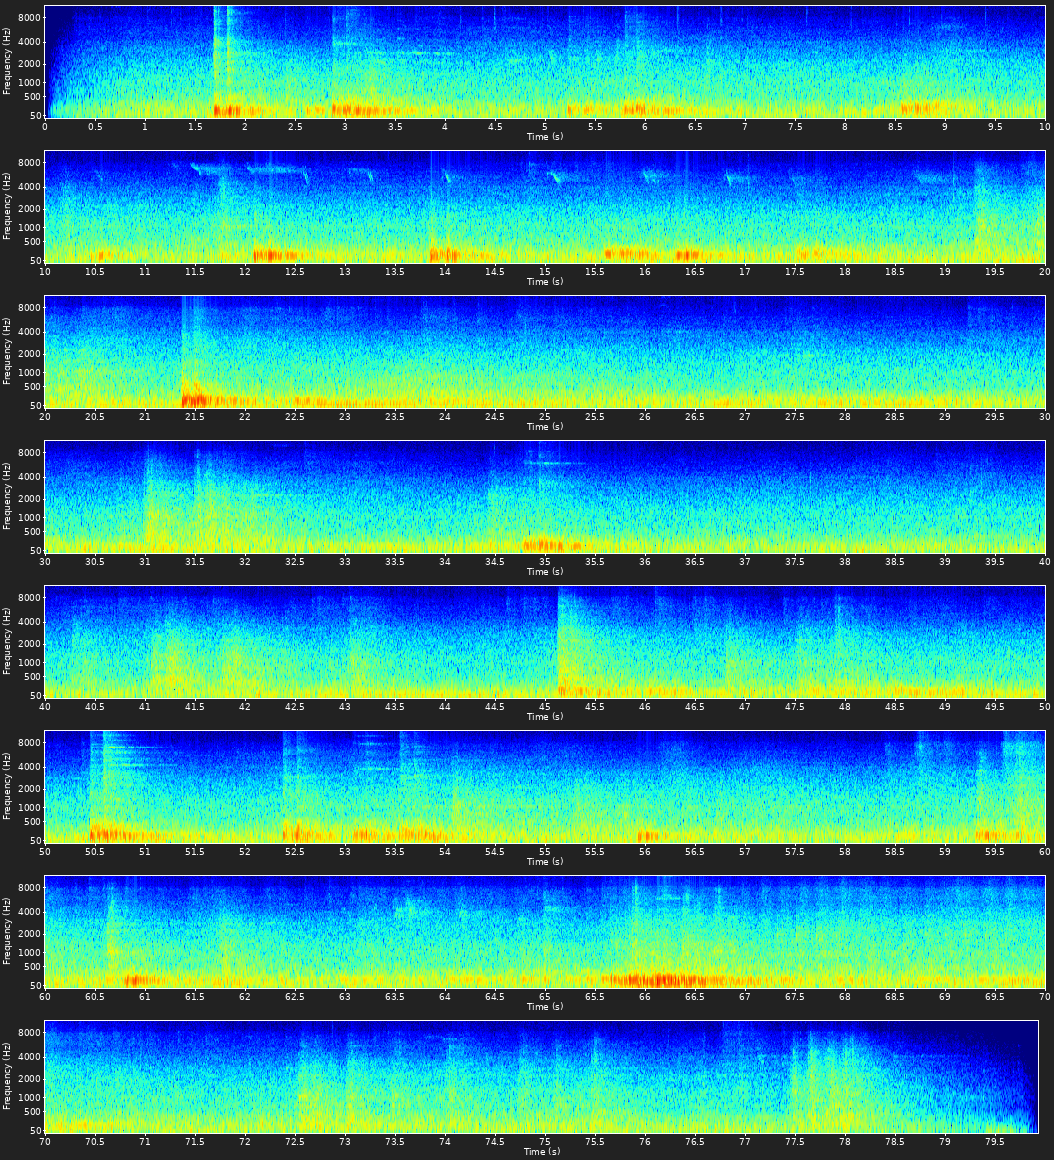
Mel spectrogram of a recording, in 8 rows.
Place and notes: Luzhou Dist., New Taipei City, Taiwan - under the Viaduct
under the Viaduct
Rode NT4+Zoom H4n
